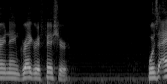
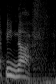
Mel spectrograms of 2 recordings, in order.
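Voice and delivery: ordinary delivery

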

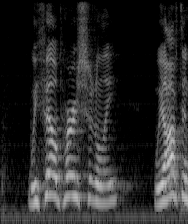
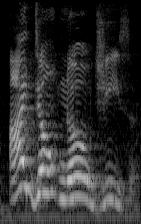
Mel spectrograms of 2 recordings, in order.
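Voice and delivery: emphatic mock denial; 3 semitones higher, slower than usual. Acted emphatic oath denying Jesus.

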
